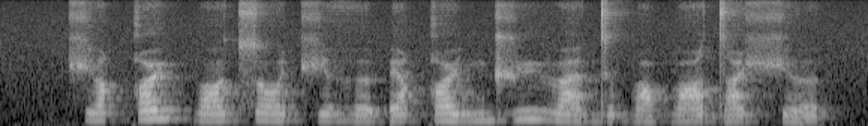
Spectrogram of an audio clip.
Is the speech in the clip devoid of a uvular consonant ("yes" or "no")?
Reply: no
